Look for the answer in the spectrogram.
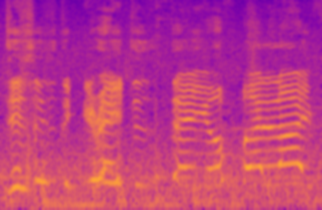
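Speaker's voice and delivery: joyful shout. Acted. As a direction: shout it high with joy.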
